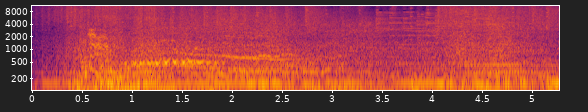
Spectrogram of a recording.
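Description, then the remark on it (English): Two big buses facing each other rev hard and accelerate as Roster and Danko drive at each other in a game of chicken, a loud roar with deep rumbling tones that swell after a brief start and keep going without a break. “Roster accelerates. Danko follows suit.”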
